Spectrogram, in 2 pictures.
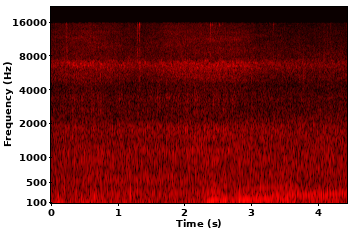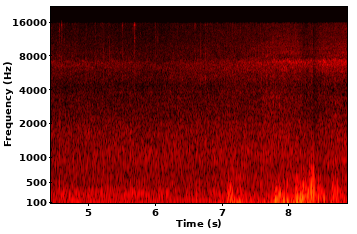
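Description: Street traffic noise: a car engine hums low, its pitch shifting a little. Near the end a louder, uneven low rumble comes in.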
